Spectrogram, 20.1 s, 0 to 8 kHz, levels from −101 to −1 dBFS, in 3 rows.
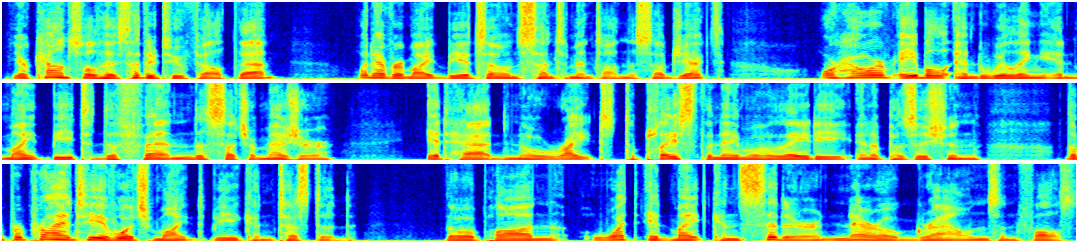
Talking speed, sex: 180 wpm, male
